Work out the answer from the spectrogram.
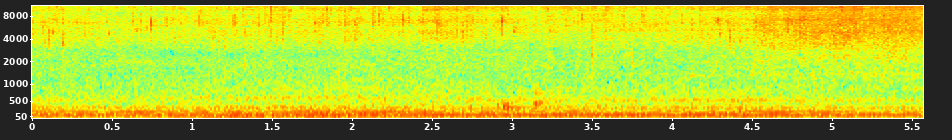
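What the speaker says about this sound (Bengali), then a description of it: "এই পেঁয়াজের মধ্যেই চিংড়ি মাছ ছেড়ে দিব।" Shrimp fry in oil with chopped onions for a bitter gourd and shrimp stir-fry, a steady dense sizzle that stays even and close, with no voices.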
